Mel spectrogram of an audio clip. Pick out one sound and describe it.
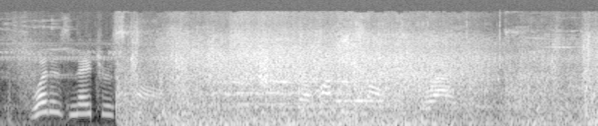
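Magic spells blast and crackle loudly.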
